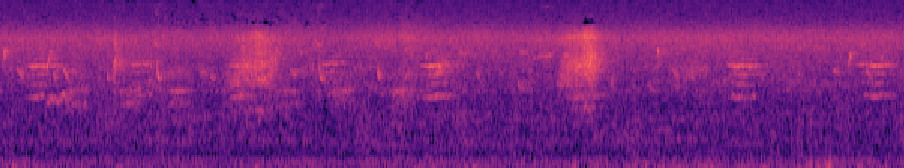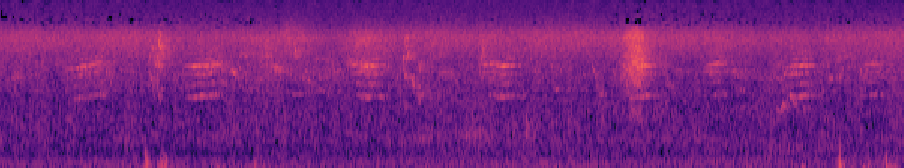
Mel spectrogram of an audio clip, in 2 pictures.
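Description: Outdoor birdsong: a small bird repeats a short high chirp about once a second over a steady low background hum. A few brief louder bursts of high noise and a couple of low thumps, about midway and near the end, come through.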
